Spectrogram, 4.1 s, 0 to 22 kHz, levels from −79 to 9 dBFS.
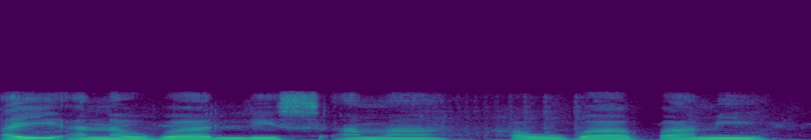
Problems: background sounds at intervals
